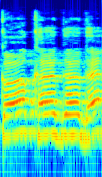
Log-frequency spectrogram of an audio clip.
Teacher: पहला क्रम हमारा क्या था, कंठ से, यानी कंठ से उच्चारित होता है, क वर्ग रखा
